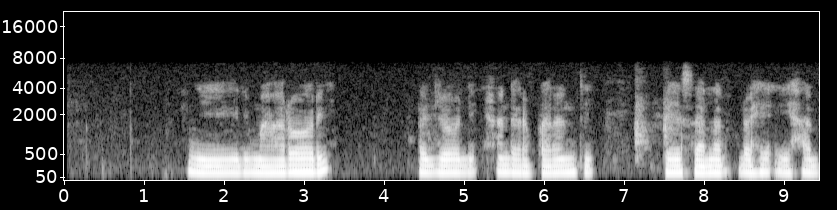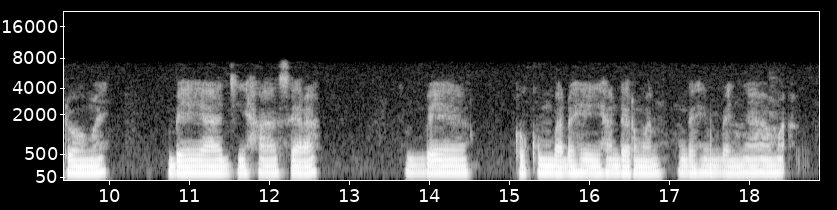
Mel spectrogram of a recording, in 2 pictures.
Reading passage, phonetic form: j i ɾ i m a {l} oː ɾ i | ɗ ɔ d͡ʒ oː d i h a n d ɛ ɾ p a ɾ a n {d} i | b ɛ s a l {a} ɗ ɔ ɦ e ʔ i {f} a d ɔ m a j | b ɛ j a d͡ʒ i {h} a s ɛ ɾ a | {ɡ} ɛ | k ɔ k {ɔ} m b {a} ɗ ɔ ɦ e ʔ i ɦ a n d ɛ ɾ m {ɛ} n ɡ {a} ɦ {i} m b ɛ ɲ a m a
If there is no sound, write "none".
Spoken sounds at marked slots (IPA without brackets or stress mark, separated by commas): ɾ, t, a, h, h, b, u, a, a, a, i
